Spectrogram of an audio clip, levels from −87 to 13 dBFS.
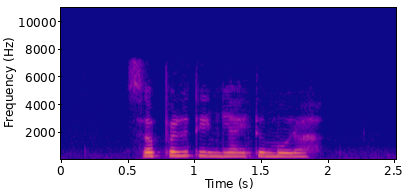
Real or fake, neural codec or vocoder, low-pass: fake; codec, 16 kHz, 0.8 kbps, ZipCodec; 7.2 kHz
